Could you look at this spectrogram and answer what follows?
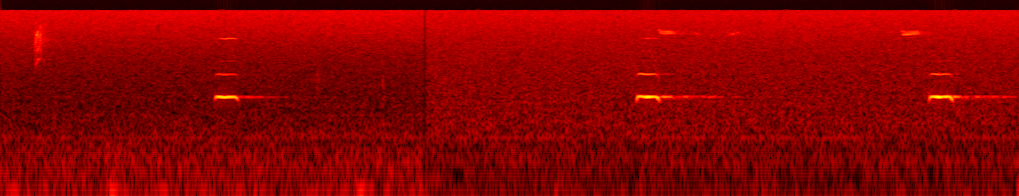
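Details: A northern pygmy-owl calls at Sea to Sky Gondola: three even, hollow whistled toots spaced about three seconds apart over a faint low background hum.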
